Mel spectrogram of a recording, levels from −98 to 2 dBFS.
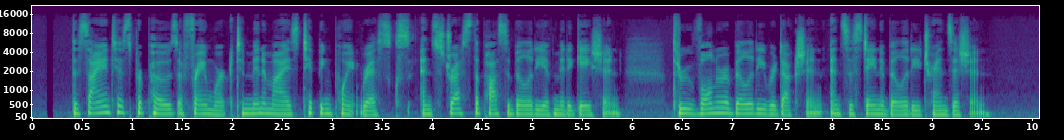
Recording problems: squashed, flat; somewhat

